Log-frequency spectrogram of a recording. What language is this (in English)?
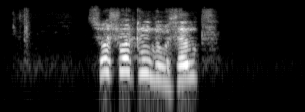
Kabyle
